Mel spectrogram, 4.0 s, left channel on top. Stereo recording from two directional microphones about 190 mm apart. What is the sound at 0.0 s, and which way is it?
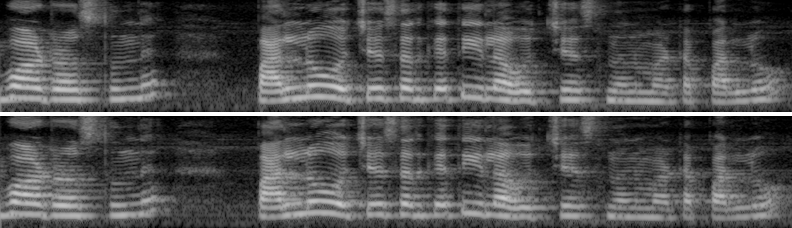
Speech, 55° left (ahead or behind).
